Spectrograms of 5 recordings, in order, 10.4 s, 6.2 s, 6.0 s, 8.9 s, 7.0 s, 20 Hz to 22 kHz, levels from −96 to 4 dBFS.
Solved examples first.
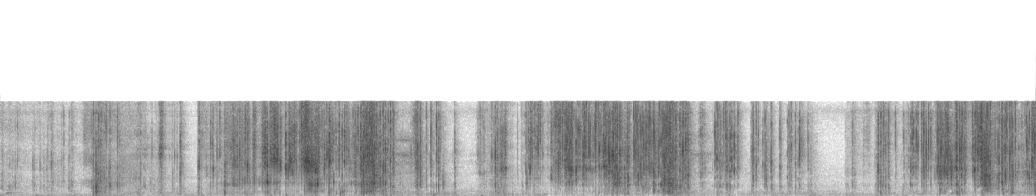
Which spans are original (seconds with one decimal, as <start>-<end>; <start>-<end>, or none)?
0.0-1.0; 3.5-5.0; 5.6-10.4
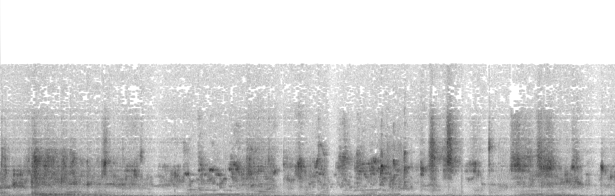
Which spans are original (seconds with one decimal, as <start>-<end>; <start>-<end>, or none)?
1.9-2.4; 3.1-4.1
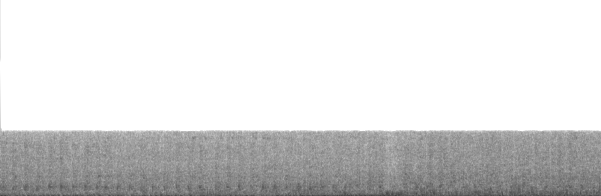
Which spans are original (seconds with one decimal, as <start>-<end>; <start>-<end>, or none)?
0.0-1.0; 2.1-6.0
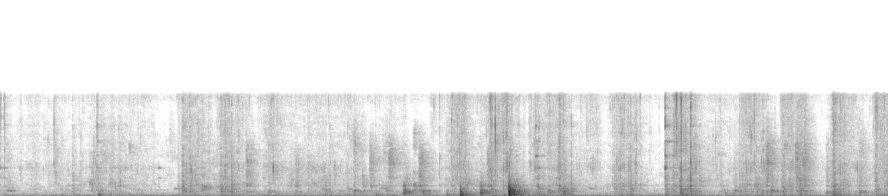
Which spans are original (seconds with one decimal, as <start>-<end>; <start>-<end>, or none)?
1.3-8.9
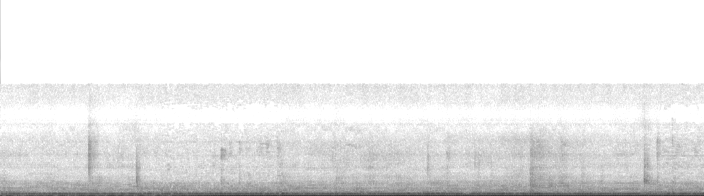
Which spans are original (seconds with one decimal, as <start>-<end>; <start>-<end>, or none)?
1.6-2.8; 6.6-7.0

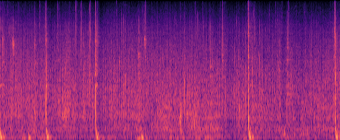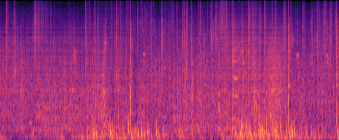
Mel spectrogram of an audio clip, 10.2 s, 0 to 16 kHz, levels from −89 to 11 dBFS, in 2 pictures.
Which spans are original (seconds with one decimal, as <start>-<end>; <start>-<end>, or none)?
0.0-5.1; 7.0-8.4; 9.4-10.2

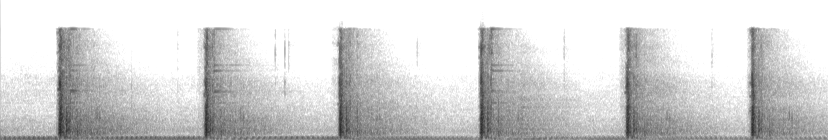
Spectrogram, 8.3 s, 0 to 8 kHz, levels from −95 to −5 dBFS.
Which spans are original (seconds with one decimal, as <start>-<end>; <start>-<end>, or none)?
0.0-5.2; 5.8-8.3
